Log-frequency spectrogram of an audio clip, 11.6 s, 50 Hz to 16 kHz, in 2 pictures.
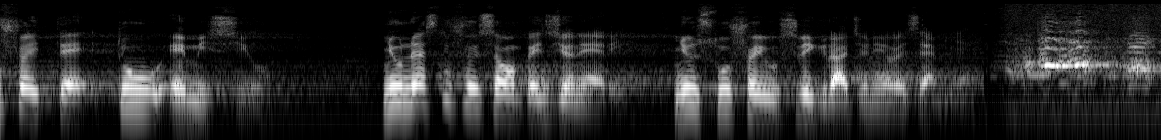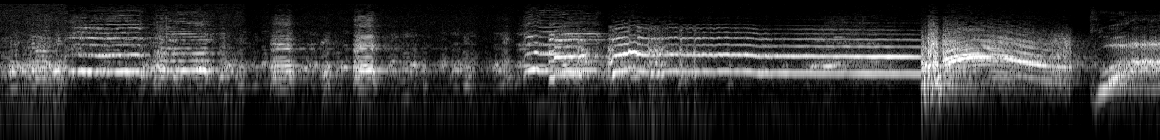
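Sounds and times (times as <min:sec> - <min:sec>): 
speech: 0:00.0 - 0:05.3
chicken squawking and clucking: 0:05.0 - 0:10.2
rooster crowing: 0:05.1 - 0:11.1.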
